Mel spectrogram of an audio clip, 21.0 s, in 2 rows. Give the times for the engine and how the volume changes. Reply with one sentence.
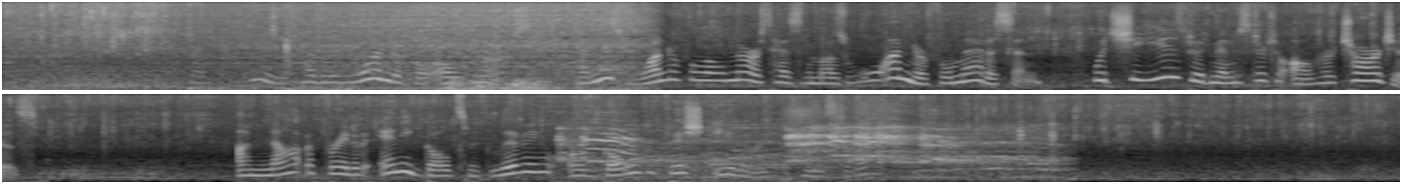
You can hear the engine from 0.0 to 5.0 s, getting louder.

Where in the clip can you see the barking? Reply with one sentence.
The barking can't be heard in this clip.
